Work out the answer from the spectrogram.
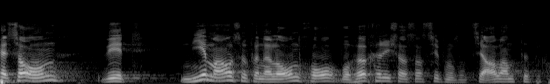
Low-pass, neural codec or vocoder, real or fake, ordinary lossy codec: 7.2 kHz; none; real; MP3, 96 kbps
